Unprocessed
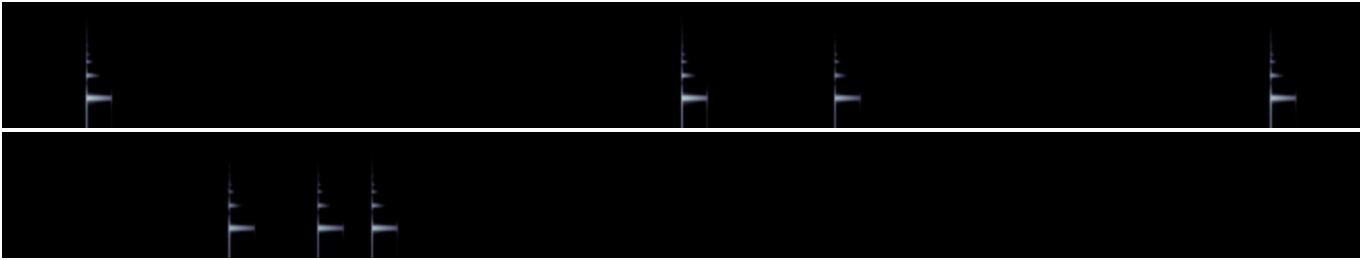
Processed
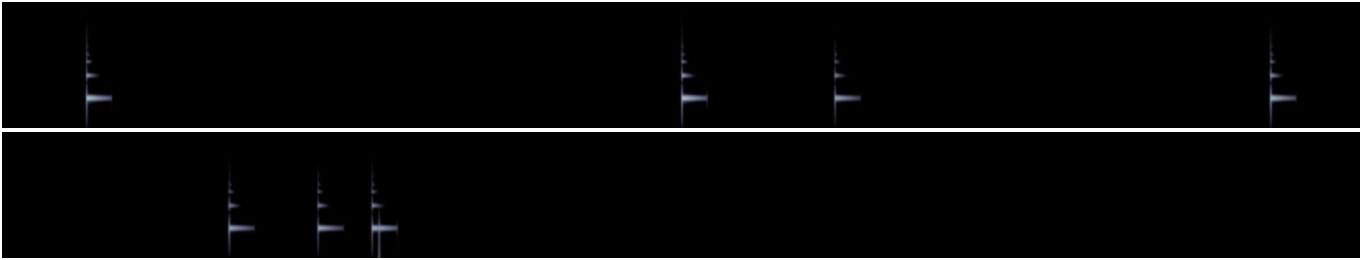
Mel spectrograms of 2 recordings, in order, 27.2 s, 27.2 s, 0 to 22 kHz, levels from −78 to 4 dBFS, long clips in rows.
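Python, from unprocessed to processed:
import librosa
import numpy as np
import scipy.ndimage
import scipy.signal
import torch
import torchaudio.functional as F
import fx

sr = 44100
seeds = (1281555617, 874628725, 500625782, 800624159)

y = fx.highpass(x, sr, hz=fx.steps((0.0, 1300.0), (17.35, 200.0)), slope=6)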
